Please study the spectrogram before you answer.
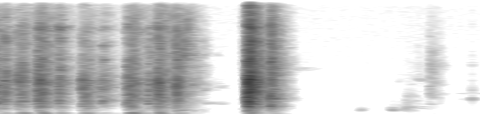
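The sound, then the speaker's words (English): Typing on a computer keyboard: quick runs of clattering keystrokes over the first second, then a short burst and a pause, and another burst at the very end. Fairly loud and dry, with no talk over it. “You type.”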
